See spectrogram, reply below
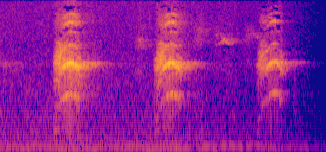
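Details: Chestnut Forest Rail calling with harsh raspy squeaks. Three short grating notes come roughly once per second, and the final one is softer. Quiet background otherwise.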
